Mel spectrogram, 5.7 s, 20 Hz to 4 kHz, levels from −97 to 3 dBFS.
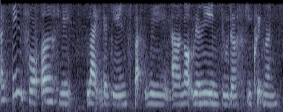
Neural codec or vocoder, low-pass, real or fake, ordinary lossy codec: codec, 44.1 kHz, 3.4 kbps, Pupu-Codec; 3.6 kHz; fake; none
